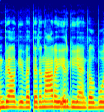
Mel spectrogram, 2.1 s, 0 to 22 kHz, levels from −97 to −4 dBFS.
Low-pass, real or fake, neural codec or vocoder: 19.8 kHz; real; none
